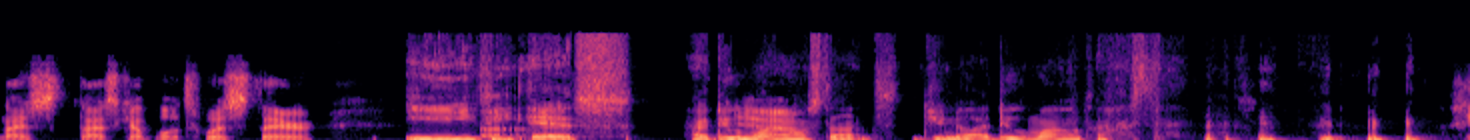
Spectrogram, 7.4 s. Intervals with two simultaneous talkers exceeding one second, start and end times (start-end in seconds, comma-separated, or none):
none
